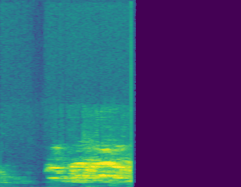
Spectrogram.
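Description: A rooster crowing, one call of under a second that is cut off abruptly.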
